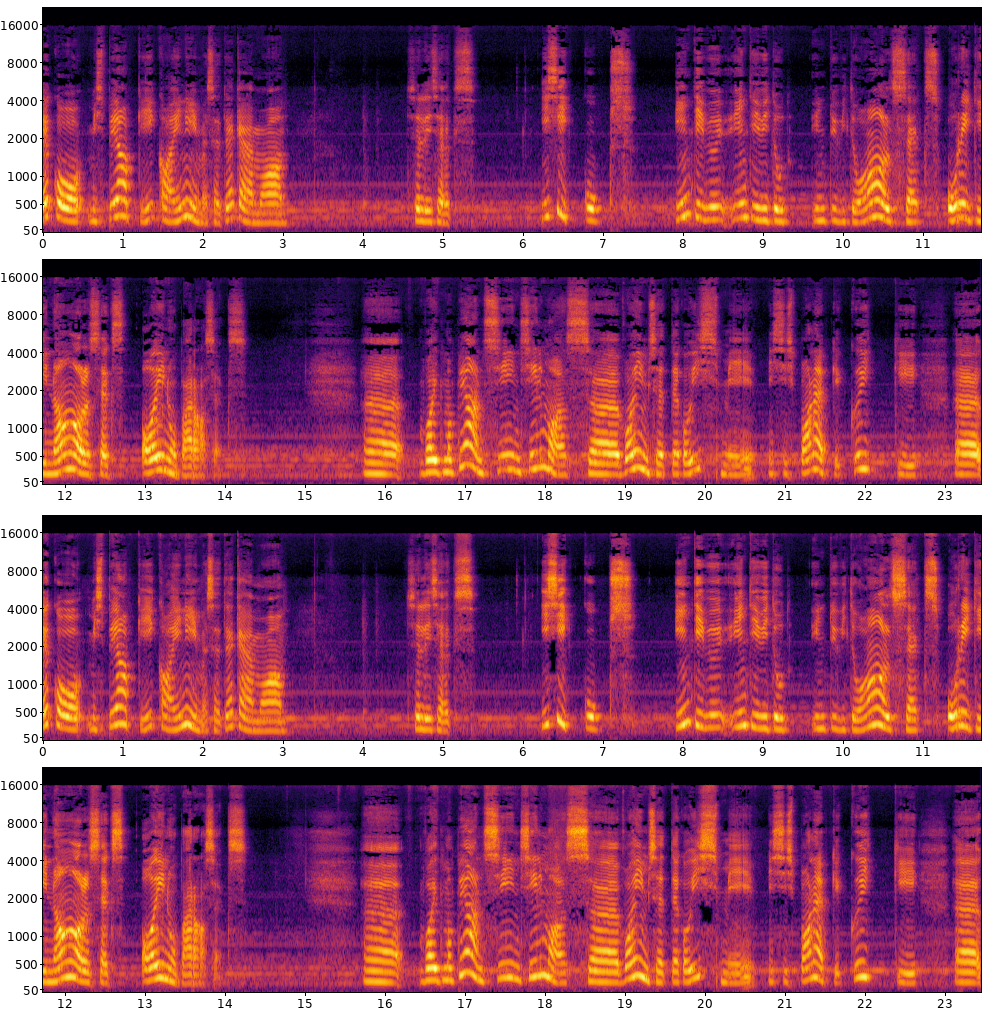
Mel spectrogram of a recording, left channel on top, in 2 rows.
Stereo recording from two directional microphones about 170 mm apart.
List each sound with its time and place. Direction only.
0.0 s speech: 50° right (ahead or behind)
4.6 s speech: 40° right (ahead or behind)
9.7 s speech: 55° right (ahead or behind)
15.7 s speech: 40° right (ahead or behind)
